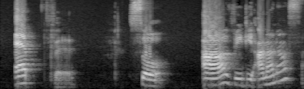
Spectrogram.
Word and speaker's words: Äpfel: D Apple D Apple এই এ দুই ফুটওয়ালার শব্দটা একটু ভর দিয়ে উচ্চারণ করতে হয় যেমন আমরা আ বলেছি আ ভি ডি আনানাস এটা আসলে এ ভি ডি Äpfel.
